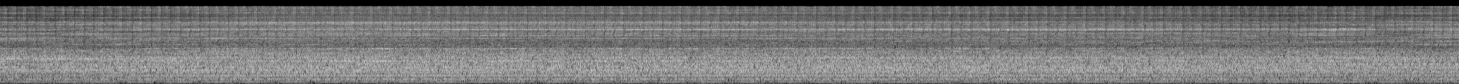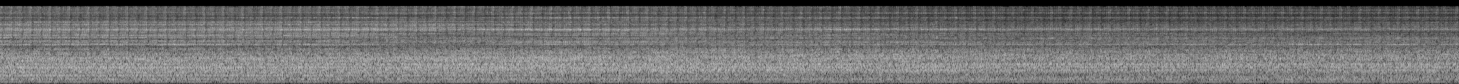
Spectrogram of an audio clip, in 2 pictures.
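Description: Carbide-insert face mill on a Kearney & Trecker milling machine taking a 0.020-inch-deep cut across a raw cast iron straight-edge casting. The cut makes a steady, dense sound with several high steady whining tones over it.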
